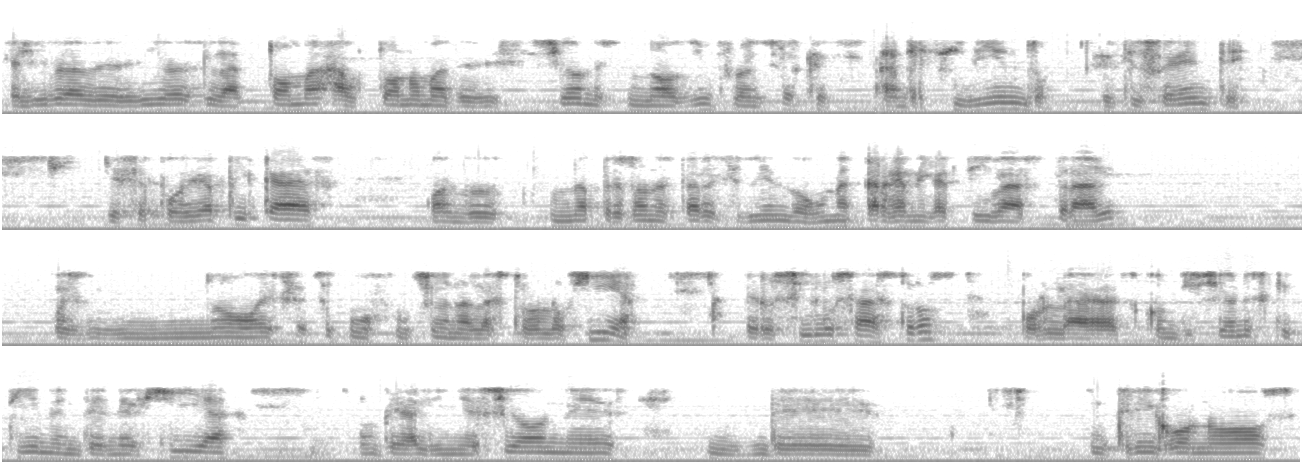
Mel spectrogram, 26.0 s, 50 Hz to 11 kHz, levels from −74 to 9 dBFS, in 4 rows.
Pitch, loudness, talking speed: 115 Hz, -29 LUFS, 125 wpm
